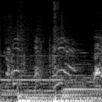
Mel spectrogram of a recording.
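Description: Chickens clucking in a video game, a brief burst of short cackling clucks over a low droning background hum.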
